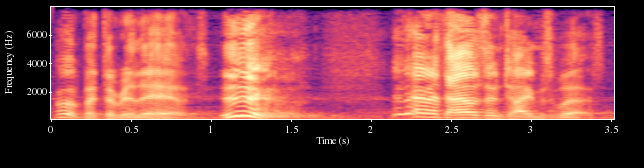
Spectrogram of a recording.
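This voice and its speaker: An actor playing an eccentric alien mad professor, theatrical, gushing and disdainful, callous toward humans, in a live radio play. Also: male voice, mid-range voice, wildly swooping pitch, unhurried, darkish tone. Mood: haughty, exasperated. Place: large hall stage at a convention. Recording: echoey hall stage recording, faint noise.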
